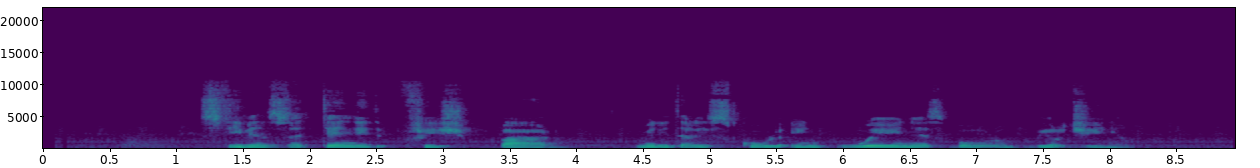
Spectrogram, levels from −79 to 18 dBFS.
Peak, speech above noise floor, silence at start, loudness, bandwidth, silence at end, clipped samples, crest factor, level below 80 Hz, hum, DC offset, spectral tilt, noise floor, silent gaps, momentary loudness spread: -16 dBFS; 32 dB; 1.2 s; -33 LUFS; 11 kHz; 0.8 s; under 0.1%; 18 dB; -82 dBFS; none; under 0.1%; -4.5 dB/octave; -64 dBFS; none; 12 LU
